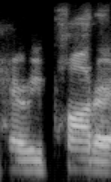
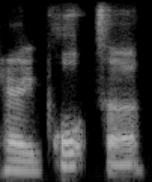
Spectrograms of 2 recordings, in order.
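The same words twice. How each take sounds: First: It is said with an American accent. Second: It is said with a British accent. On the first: "I was thinking Harry Potter as opposed to British" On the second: "I'm butchering the the the pronunciation, but they will say Harry Potter"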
